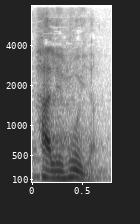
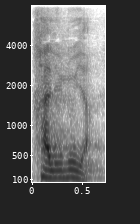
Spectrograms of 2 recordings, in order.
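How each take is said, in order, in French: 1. L'attaque du A est prononcée avec un fort souffle. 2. L'attaque du A est prononcée avec un fort souffle.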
